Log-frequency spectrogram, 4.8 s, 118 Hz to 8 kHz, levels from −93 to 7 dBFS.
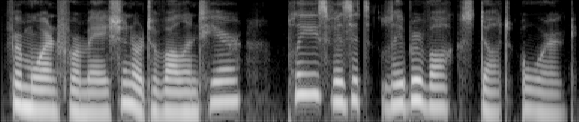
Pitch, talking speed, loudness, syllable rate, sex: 200 Hz, 135 wpm, -18 LUFS, 4.9 syllables/s, female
